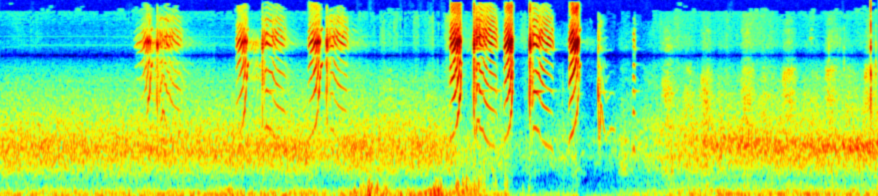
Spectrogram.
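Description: A dog's rubber squeaky toy squeaking in quick groups of short, falling squeaks as it is bitten, with a fast run of squeaks past the middle.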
